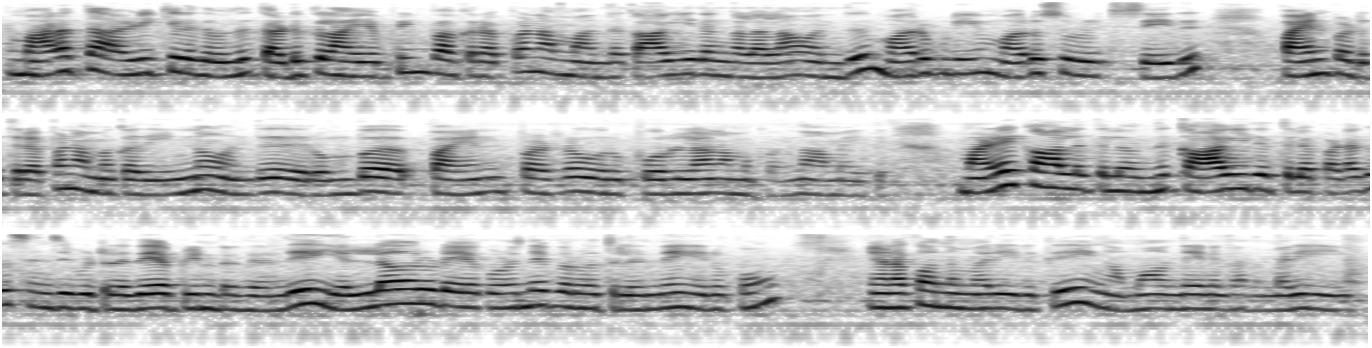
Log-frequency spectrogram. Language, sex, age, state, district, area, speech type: Tamil, female, 18-30, Tamil Nadu, Mayiladuthurai, rural, spontaneous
